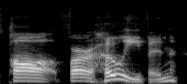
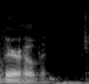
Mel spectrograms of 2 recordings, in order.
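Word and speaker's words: Verhoeven: uh the director is Paul far ho even I know I mispronounced paulov Paul verhoven there you go thank you br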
